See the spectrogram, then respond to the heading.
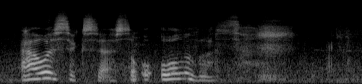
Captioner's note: sniffs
